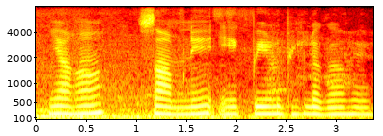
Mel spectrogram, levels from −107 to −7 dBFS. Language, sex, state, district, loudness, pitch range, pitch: Hindi, female, Bihar, Muzaffarpur, -16 LUFS, 125-190 Hz, 180 Hz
